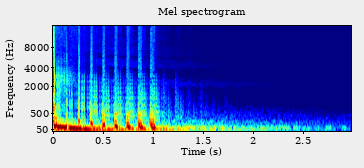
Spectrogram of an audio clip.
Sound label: QuestFail; Streets of Rogue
